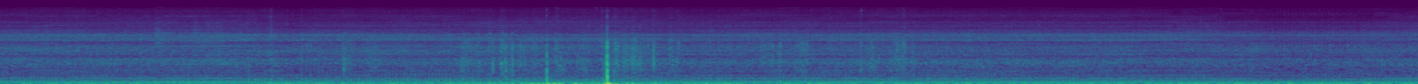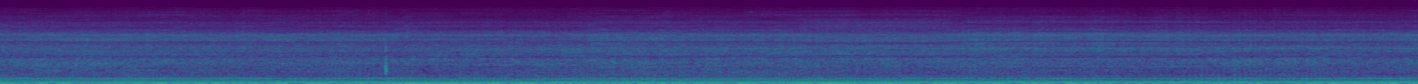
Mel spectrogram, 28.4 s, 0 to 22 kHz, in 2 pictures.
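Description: Honda Foreman 450 ATV engine running steadily while riding along a dirt trail, with one sharp knock about six seconds in.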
